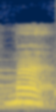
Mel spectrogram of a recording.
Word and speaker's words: ma: I have the word ma. That means you see the yellow line. Okay, the yellow line. Let's see. Listen to me. Ma, ma, ma.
